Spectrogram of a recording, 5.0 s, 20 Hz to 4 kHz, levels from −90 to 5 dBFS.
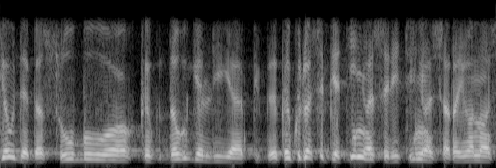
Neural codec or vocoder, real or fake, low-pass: none; real; 3.6 kHz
